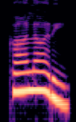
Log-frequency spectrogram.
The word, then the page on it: ಕಾಲಾರಿ: kālāri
